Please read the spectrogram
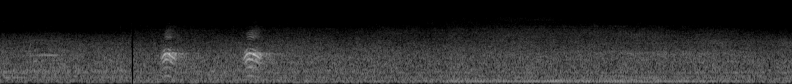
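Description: A crow cawing twice, a little under a second apart, over a steady background hiss.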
